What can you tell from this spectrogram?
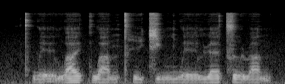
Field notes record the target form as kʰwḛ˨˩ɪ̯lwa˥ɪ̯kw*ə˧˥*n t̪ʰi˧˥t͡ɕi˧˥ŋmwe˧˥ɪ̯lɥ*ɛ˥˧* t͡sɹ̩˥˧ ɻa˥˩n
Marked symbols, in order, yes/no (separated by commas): no, no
